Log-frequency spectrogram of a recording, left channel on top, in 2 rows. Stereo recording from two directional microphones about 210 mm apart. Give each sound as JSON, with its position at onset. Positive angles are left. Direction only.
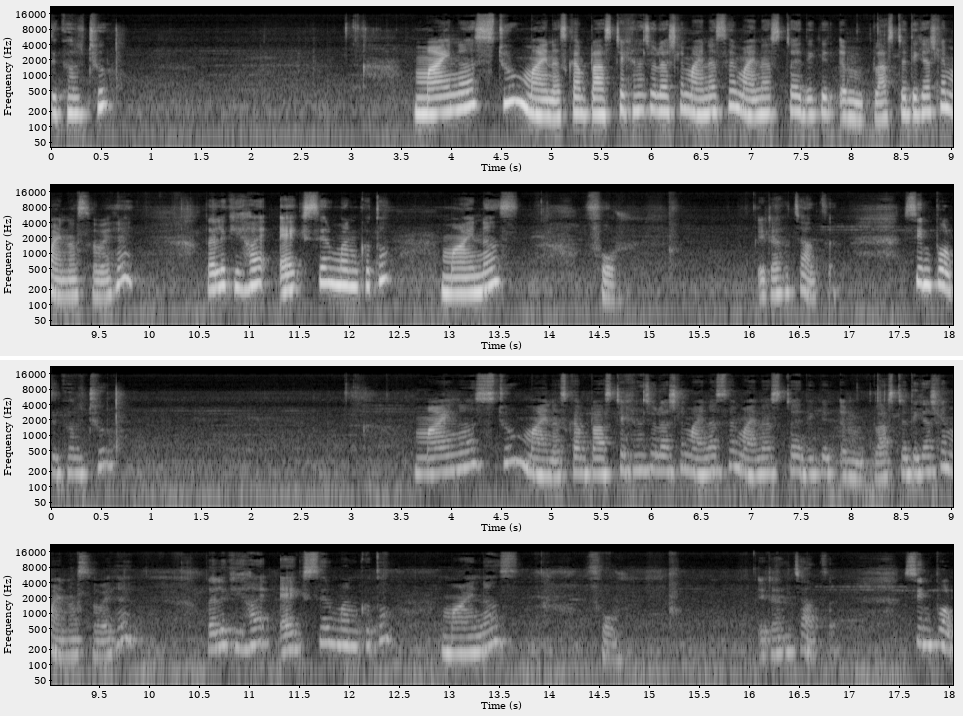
{"t": 0.1, "sound": "speech", "side_deg": 50}
{"t": 3.6, "sound": "speech", "side_deg": 50}
{"t": 16.1, "sound": "speech", "side_deg": 45}
{"t": 17.3, "sound": "a sound", "side_deg": 45}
